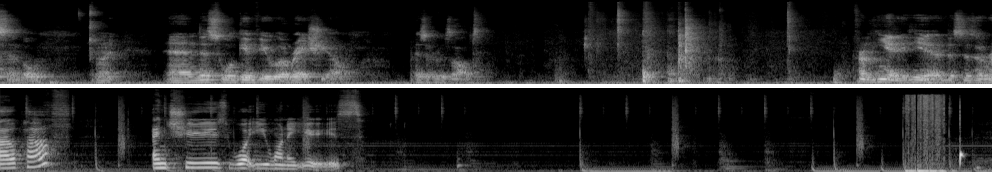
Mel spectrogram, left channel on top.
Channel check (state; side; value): different; both; correlation 0.01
